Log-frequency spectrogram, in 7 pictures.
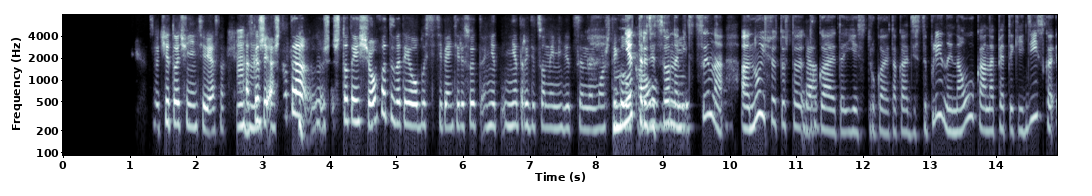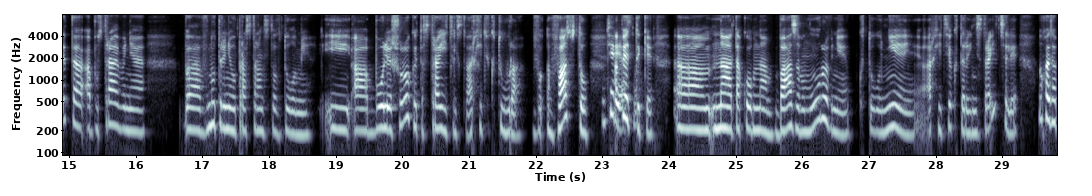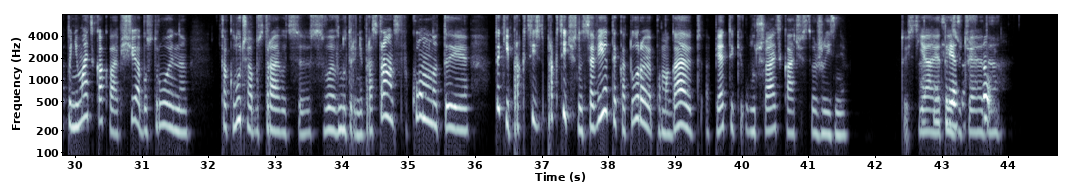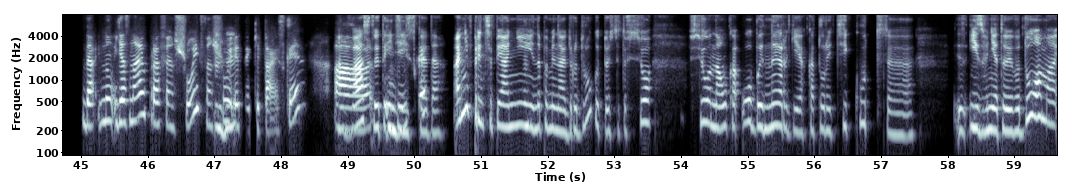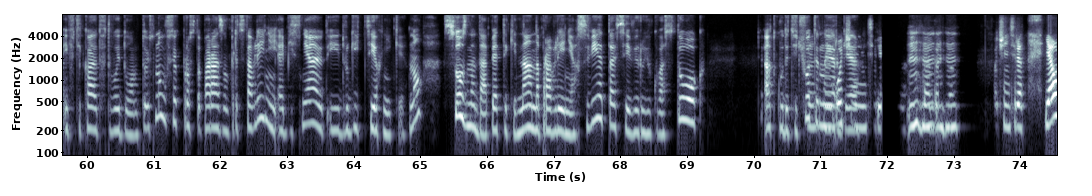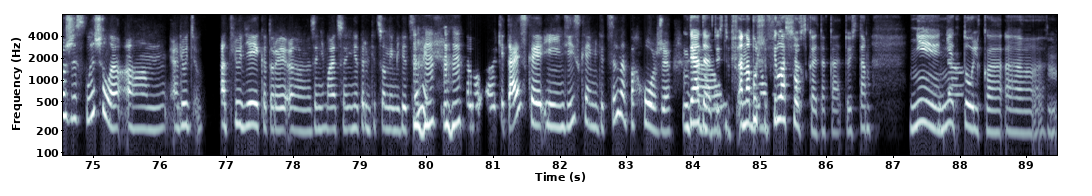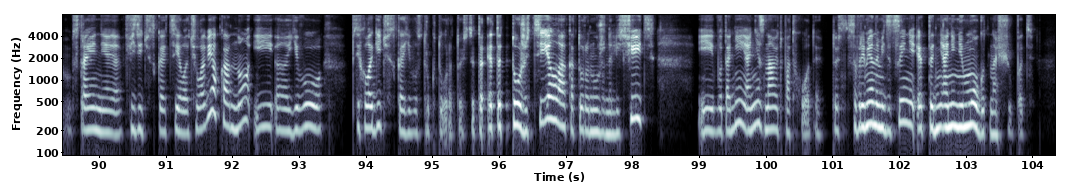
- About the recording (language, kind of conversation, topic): Russian, podcast, Что помогает тебе не бросать новое занятие через неделю?
- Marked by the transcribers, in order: other background noise; chuckle; tapping; other noise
